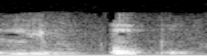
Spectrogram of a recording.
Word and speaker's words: Limpopo: In Limpopo, sometimes we don't pronounce it correctly. It's Limpopo.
